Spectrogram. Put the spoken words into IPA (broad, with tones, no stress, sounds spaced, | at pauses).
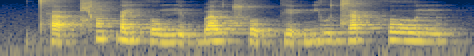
t̪ʰ a˨ ʔ t͡ɕʰ ɔ̃˦ k̚ a˧ j h o˨˩ ŋ ẽ˨ p̚ b a˧ w t͡sʰ o˨ ʔ k e˨ ʔ m j u˧ d͡z a˦ k̚ h o˥˧ n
